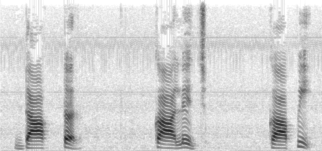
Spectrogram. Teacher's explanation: आ आगत वर्ण है इसका उच्चारण आ और औ के मध्य की ध्वनि से होता है, जैसे डॉक्टर, कॉलेज, कॉपी आदि।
